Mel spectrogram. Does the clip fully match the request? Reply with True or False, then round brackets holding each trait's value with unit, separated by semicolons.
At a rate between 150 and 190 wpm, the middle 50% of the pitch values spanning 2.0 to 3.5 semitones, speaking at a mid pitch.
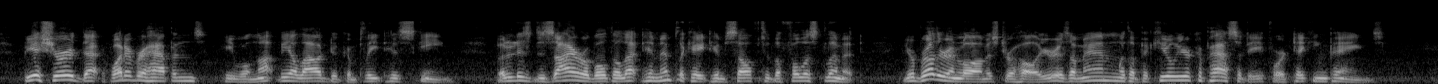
True (180 wpm; 3.1 semitones; 150 Hz)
